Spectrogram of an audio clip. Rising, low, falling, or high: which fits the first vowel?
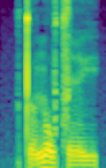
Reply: rising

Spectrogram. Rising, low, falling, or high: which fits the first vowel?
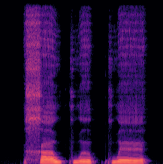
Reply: low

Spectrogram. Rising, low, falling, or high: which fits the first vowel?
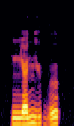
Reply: rising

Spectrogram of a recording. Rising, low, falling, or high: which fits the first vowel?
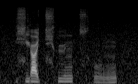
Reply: falling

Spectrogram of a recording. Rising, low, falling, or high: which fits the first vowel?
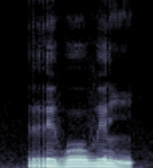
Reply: falling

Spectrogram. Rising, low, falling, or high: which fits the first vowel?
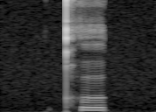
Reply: low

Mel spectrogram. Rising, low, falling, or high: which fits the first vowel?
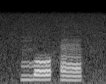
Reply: low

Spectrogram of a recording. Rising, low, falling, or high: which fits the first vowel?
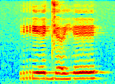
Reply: low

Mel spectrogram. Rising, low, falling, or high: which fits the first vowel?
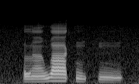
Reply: rising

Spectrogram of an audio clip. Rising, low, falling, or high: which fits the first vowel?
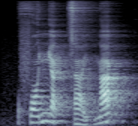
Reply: rising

